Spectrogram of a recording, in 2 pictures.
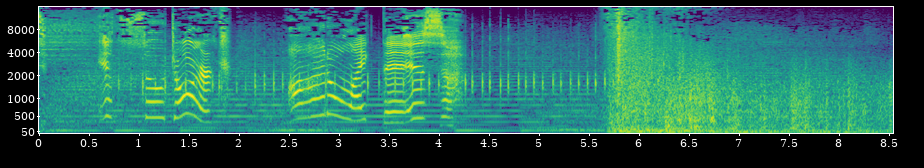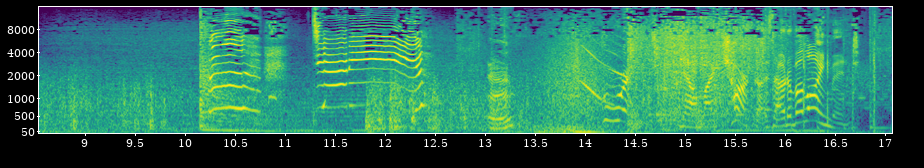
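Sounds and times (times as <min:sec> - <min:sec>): thunder rumbling: 0:05.7 - 0:16.1.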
